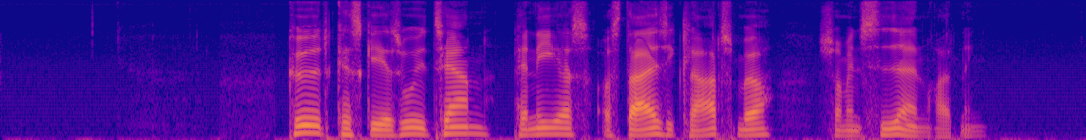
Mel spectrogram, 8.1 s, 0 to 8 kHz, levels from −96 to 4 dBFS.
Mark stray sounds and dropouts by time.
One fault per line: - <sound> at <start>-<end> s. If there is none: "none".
none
